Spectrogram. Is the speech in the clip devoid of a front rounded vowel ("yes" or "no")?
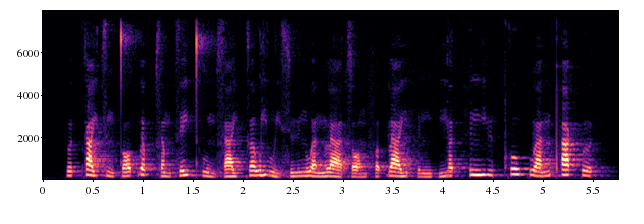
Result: no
